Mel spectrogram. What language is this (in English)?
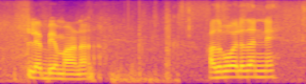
Malayalam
